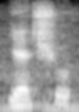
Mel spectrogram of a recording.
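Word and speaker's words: ישוע: 헬라어로 예수스 이고요은 이입니다 지금 히브리어로는 예슈 라고 발음을 합니다 그러면 그리스도는 무슨 뜻일까요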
